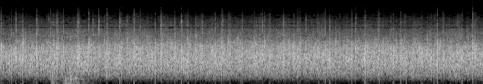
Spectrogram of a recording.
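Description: Audience applauding, a dense, steady clapping that stays loud throughout.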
